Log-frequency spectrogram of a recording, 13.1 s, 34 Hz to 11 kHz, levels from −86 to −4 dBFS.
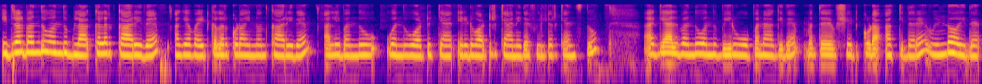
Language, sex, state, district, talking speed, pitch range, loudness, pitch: Kannada, male, Karnataka, Shimoga, 160 wpm, 240-265 Hz, -18 LUFS, 250 Hz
